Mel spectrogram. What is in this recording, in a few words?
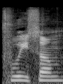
"fuisam", Cantonese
